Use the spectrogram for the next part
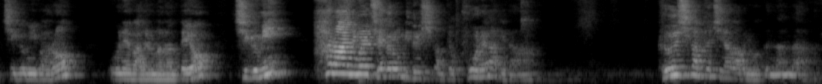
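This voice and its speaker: A male pastor preaching a sermon emphatically, firing rhetorical questions and swinging between loud and soft. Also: a little high. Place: church sanctuary. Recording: echoey church hall, distant mic.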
